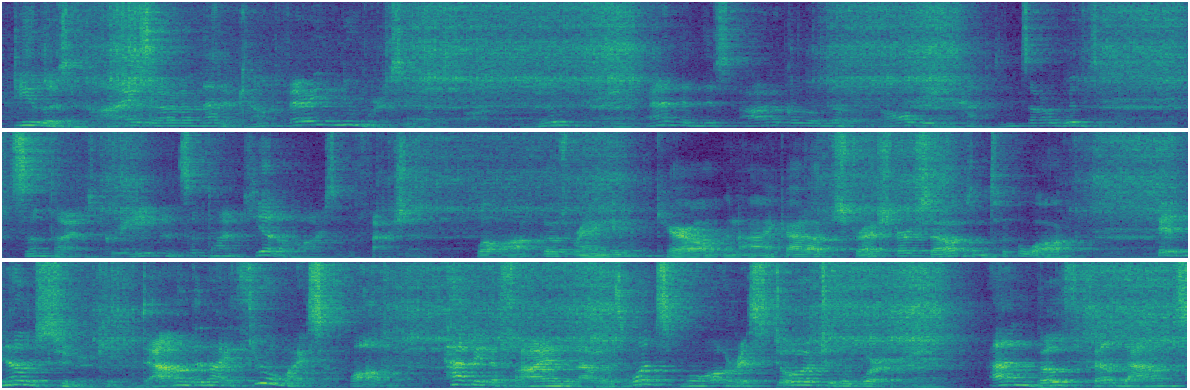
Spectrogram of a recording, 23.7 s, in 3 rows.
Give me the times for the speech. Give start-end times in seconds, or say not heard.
0.1-15.0, 15.6-23.6.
